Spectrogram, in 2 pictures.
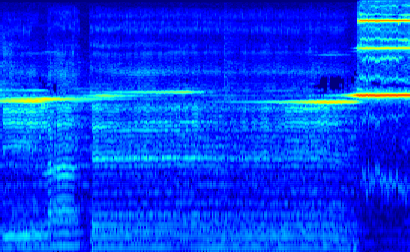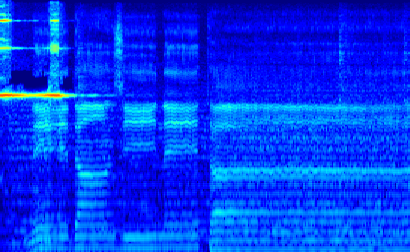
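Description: Slow worship music of sustained keyboard chords under a high, piercing whistle of microphone feedback. The whistle holds one pitch, swells, and is loudest for about a second around the middle before dropping away.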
